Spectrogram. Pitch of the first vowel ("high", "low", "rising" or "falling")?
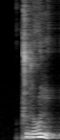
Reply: falling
